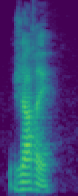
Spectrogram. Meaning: 1. hough (back of the knee) 2. hock (joint)
- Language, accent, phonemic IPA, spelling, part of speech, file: French, France, /ʒa.ʁɛ/, jarret, noun, LL-Q150 (fra)-jarret.wav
